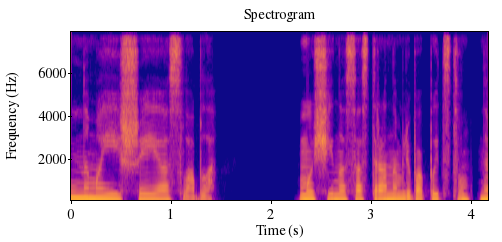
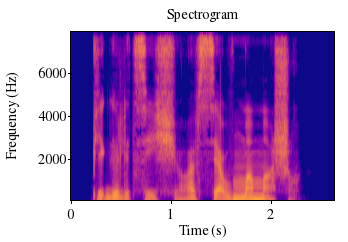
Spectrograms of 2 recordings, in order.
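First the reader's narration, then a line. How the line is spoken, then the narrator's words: Exhaled. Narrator (Russian): Выдохнул ушастый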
